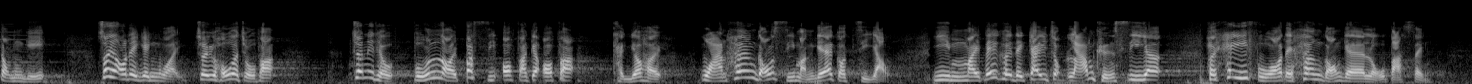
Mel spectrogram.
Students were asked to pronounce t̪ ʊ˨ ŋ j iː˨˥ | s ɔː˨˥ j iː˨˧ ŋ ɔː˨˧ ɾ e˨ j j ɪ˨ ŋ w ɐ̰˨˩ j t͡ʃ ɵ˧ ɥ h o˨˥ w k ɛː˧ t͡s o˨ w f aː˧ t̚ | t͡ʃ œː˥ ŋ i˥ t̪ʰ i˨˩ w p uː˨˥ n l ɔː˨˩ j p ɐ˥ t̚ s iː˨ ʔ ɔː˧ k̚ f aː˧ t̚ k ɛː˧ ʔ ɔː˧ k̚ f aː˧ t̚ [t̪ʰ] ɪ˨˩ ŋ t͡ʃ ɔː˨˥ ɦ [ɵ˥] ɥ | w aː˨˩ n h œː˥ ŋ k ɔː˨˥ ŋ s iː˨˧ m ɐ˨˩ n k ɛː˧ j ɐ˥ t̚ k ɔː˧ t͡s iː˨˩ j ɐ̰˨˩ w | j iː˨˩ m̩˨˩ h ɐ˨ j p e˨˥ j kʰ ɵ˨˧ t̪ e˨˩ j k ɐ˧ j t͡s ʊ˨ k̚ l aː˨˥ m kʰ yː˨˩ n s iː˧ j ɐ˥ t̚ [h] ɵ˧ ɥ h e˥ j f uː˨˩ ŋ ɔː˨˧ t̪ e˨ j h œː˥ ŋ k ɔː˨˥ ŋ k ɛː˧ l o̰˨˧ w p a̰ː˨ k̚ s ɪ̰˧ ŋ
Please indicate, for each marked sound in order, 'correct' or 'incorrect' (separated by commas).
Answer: correct, incorrect, correct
